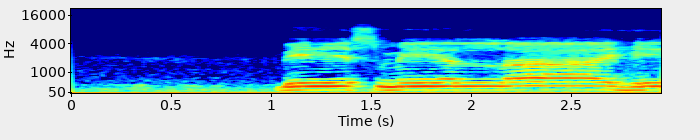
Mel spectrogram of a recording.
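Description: A young child chants a recitation in a sing-song voice close by.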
